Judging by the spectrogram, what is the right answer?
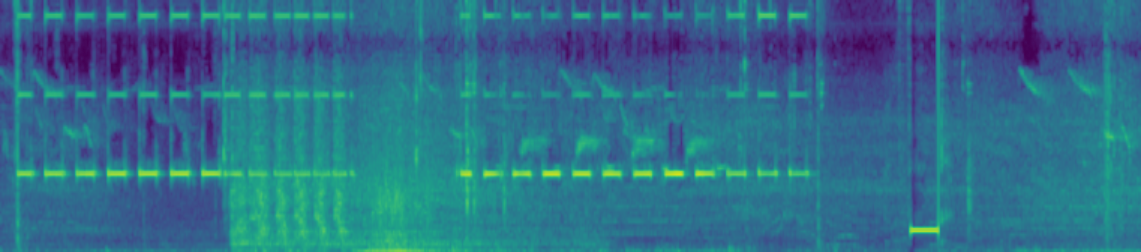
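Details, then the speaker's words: Narrowboat diesel engine overdue for service, starter cranks in steady uneven pulses for several seconds but engine never fires; cranking no-start, cause not confirmed. "didn't start"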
